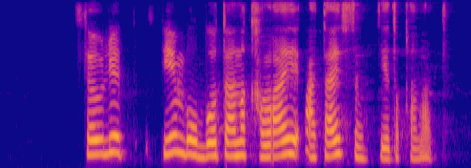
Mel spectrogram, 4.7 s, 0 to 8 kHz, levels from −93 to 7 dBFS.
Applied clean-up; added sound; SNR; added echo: neural mask model DeepFilterNet 3.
